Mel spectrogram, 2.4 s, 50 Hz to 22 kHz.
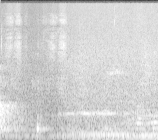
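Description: A pen scrawls numerals while a class 7 exponents math problem is worked, with short scratchy strokes and a brief tap near the start, and a faint voice murmuring in the background.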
